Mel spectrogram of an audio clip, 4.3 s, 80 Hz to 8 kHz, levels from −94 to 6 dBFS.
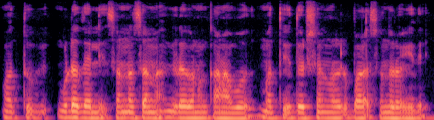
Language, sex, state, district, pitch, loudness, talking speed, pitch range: Kannada, male, Karnataka, Koppal, 140 Hz, -18 LUFS, 165 wpm, 140-145 Hz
